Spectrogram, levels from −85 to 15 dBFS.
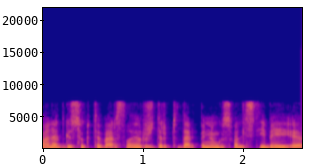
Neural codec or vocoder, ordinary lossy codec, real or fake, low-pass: none; MP3, 48 kbps; real; 7.2 kHz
